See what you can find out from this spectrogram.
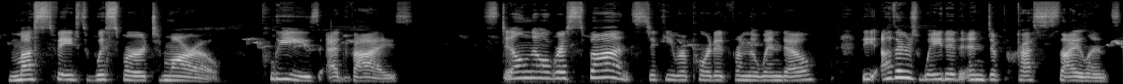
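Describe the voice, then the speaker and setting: A woman reading a children's book aloud as an expressive narrator. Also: medium pitch, a little hiss or hum, rough recording. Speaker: read-aloud reader.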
